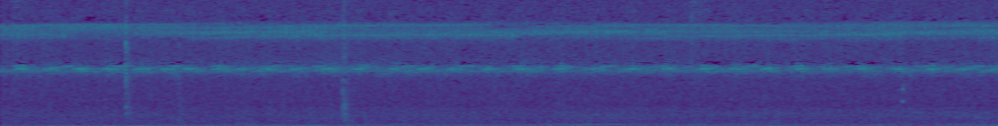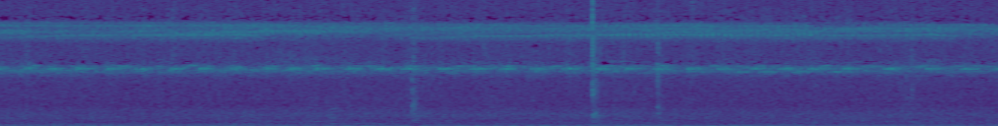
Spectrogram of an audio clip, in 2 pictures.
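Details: Rain falls while crickets sustain a constant, piercing two-note trill that never pauses; scattered faint ticks and drips punctuate the soft rain hiss above a deep rumbling background.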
